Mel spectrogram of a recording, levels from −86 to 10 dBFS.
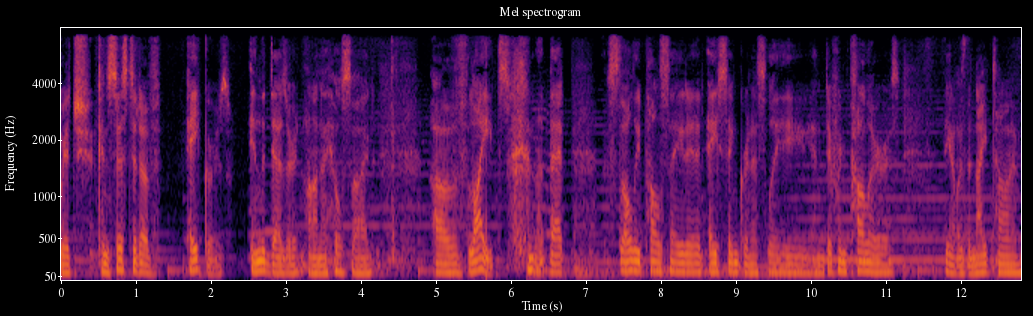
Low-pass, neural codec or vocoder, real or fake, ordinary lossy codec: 7.2 kHz; none; real; MP3, 48 kbps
